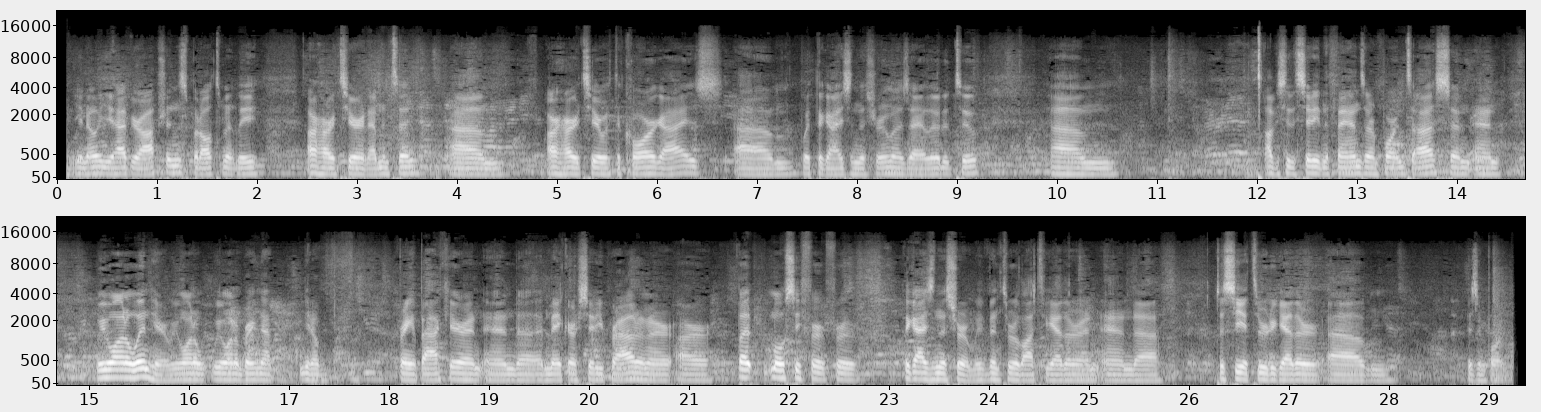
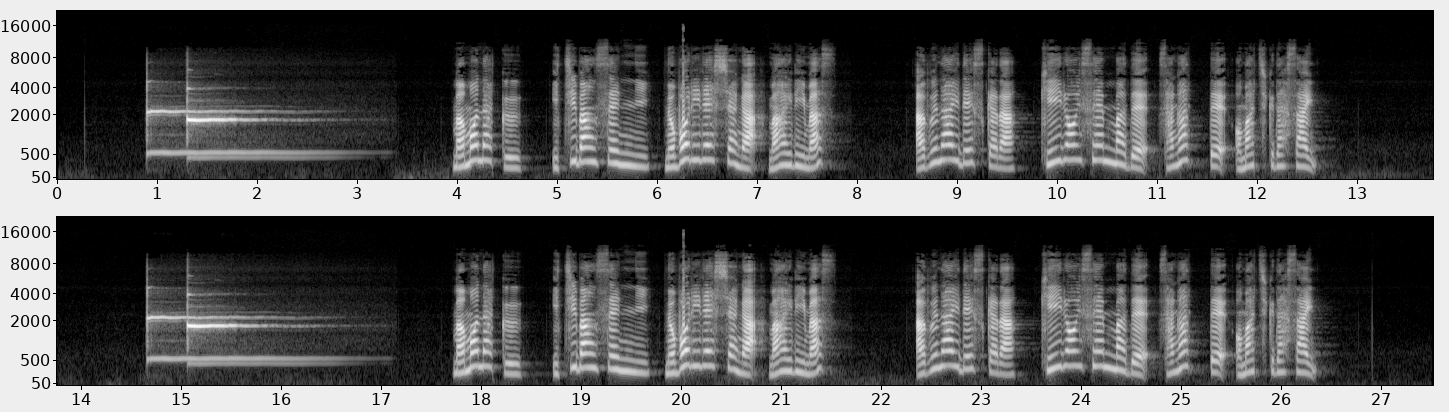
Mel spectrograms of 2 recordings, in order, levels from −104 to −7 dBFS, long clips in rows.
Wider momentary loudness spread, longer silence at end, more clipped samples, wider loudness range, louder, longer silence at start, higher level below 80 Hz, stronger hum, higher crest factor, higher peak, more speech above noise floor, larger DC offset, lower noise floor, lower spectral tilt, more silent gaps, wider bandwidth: about the same, 14 LU vs 15 LU; second, 0.1 s vs 1.15 s; neither; about the same, 6 LU vs 7 LU; about the same, -19 LUFS vs -21 LUFS; second, 0.1 s vs 0.9 s; first, -44 dBFS vs -84 dBFS; neither; second, 18 dB vs 24 dB; about the same, 0 dBFS vs 0 dBFS; second, 21 dB vs 58 dB; neither; second, -40 dBFS vs -82 dBFS; first, -5 dB/octave vs -1.5 dB/octave; neither; first, 15.5 kHz vs 11 kHz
